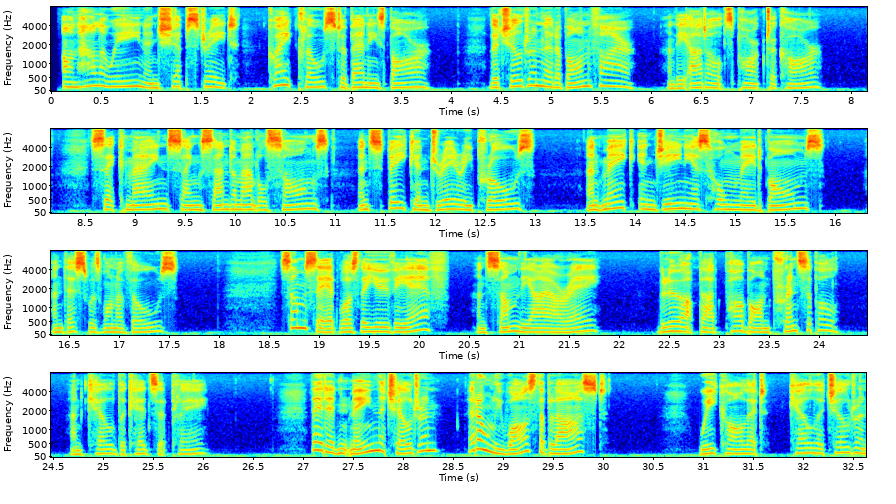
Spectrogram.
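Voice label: EN Poem Irish, Irish English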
